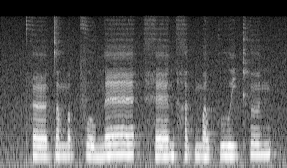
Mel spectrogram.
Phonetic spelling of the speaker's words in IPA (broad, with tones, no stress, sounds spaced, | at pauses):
pʰ œː˨ t̪ ɐ˧ m ɐ˥ p̚ f o˨ w n̪ ɛː˥ | h ɛː˨˥ n h ɐ˧ k̚ m ɐ˨˩ w k uː˧ j kʰ ɵ˥ n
